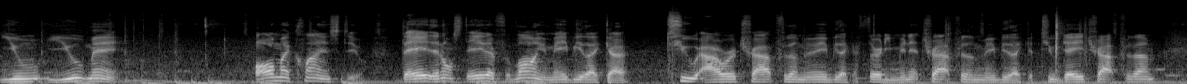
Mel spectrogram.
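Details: Adult man who stutters; stuttering.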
